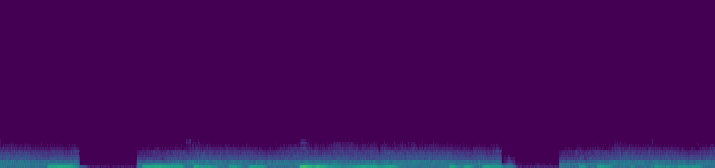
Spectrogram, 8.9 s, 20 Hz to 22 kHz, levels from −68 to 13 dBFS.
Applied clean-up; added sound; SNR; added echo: none; Wind; 10 dB; none.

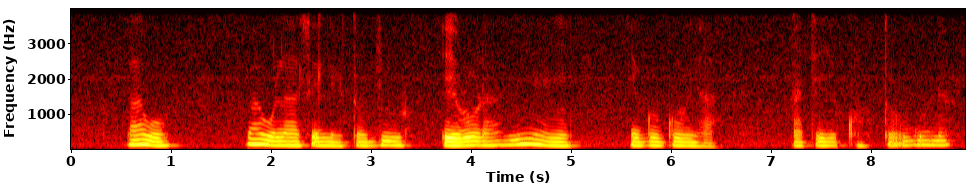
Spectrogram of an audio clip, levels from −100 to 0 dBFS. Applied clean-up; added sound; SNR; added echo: none; none; none; none.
